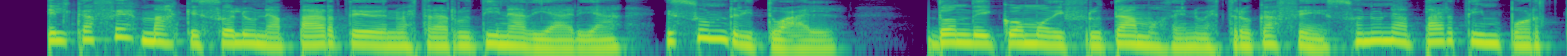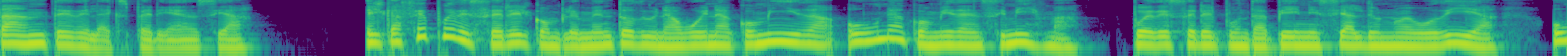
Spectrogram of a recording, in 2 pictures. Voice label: local spanish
